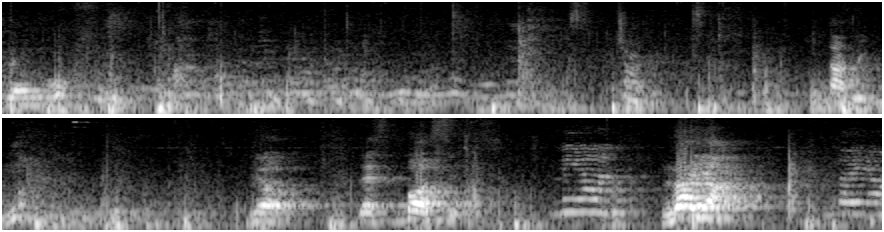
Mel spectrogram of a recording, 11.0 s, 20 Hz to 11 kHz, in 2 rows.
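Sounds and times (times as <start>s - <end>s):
overlapping chatter: 0.0s - 11.0s
shoes clattering on stage floor: 0.0s - 11.0s.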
